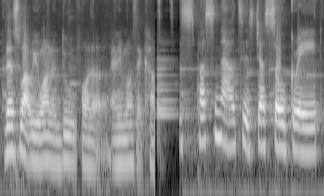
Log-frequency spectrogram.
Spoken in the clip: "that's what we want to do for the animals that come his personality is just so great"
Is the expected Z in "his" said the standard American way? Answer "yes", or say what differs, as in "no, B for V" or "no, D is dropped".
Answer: no, S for Z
